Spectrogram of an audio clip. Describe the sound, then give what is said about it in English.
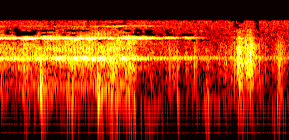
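A telephone rings in an office with a steady, bright electric tone that holds for about two seconds over faint clatter and shuffling, then gives way to a few soft knocks and rustles. “That's the phone ringing in your office”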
